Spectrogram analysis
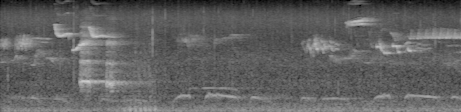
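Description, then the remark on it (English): At dawn, as rain starts to settle, a blackbird sings fluting, warbling phrases while a wood pigeon coos steadily in low, soft repeated notes underneath, against a faint background hiss of countryside. “As the rain starts to settle, blackbirds and wood pigeons join the ensemble.”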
